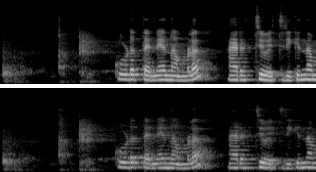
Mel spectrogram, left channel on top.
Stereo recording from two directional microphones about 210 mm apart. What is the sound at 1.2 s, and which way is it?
A woman's voice, 50° left (ahead or behind).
